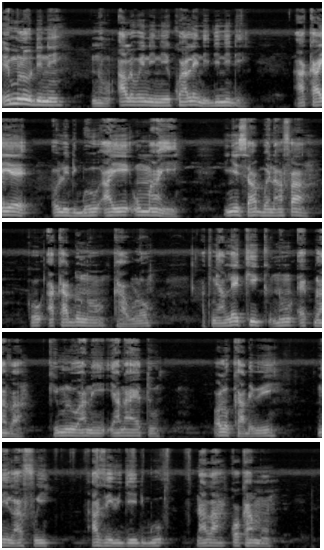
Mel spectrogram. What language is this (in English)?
Ikposo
